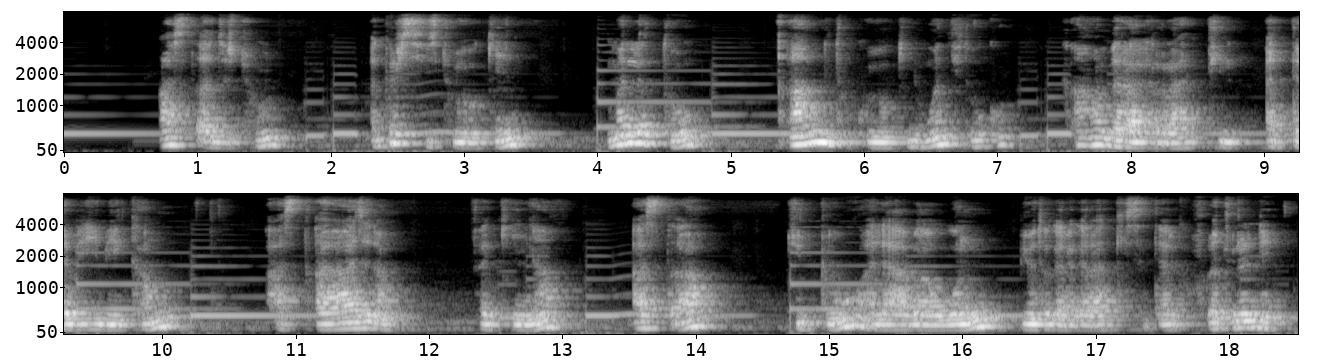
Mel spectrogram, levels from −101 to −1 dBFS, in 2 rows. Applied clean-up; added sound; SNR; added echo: none; Guitar; 18 dB; reverberation time 0.7 s.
